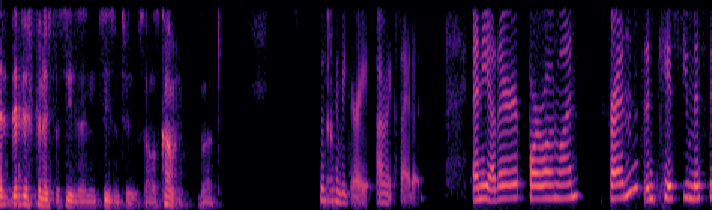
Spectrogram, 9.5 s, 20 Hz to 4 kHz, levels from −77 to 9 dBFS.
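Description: Speech carried over a call path coded as G.711 mu-law at 64 kbps, with nothing above 4 kHz as that codec's narrow band dictates; no faults present.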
